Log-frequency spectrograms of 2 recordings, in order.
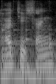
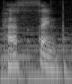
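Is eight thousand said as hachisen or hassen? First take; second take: hachisen; hassen. First: The word has a full chi syllable in the middle. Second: The word has a doubled s sound in the middle. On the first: The speaker calls it wrong. "bukan Hajiseng" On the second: The speaker calls it right. "tapi Haseng"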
